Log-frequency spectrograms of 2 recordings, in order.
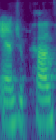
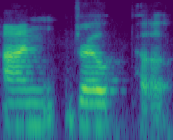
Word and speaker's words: Andropov: And I also got a private message about how, I think I was pronouncing Antropov wrong. It's, and correct me if I say this wrong again, but it should be Andropov.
